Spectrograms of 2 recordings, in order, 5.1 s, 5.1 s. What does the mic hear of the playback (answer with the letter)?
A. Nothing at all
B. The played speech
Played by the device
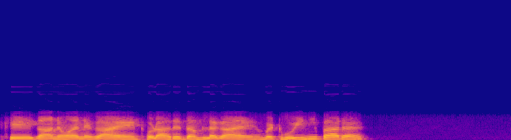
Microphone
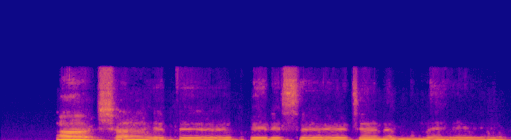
A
